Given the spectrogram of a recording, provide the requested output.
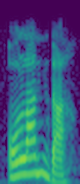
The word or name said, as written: holanda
